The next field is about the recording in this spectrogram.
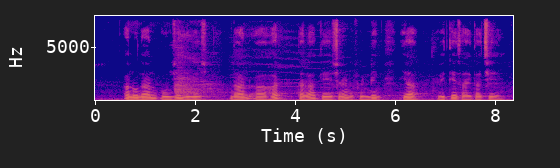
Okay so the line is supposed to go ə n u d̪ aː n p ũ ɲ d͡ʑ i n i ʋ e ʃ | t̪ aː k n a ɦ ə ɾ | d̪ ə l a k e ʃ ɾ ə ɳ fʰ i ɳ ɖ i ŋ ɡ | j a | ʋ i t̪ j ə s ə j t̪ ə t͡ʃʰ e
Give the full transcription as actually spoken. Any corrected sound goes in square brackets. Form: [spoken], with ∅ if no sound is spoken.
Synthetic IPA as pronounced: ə n u d̪ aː n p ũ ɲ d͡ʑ i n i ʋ e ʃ | [d̪] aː [∅] n a ɦ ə ɾ | [t̪] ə [ɾ] a k e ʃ ɾ ə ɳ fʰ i ɳ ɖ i ŋ ɡ | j a | ʋ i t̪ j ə s [a] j t̪ [a] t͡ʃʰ e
